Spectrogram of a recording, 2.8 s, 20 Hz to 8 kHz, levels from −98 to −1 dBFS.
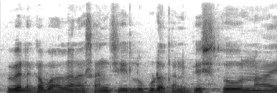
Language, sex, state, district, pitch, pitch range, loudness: Telugu, female, Telangana, Hyderabad, 135 Hz, 130-135 Hz, -17 LUFS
